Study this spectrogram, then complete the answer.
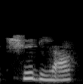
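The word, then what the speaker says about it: Chugiak: I'm sorry, that's Chudiar? – Oh, Chudiak, I spelled it. – Can you please spell it for me, please? – Yeah, C-H-U-G-I-A, and then K.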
